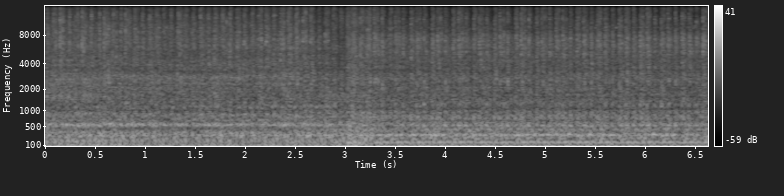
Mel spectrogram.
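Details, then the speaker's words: Freshly built 406 small-block Chevy in an S10. Loud, steady low rumble at idle with an even firing beat and no tapping or knocking. Fires good, normal healthy idle. "good nothing yeah I like how she fires good drum sounds better"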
